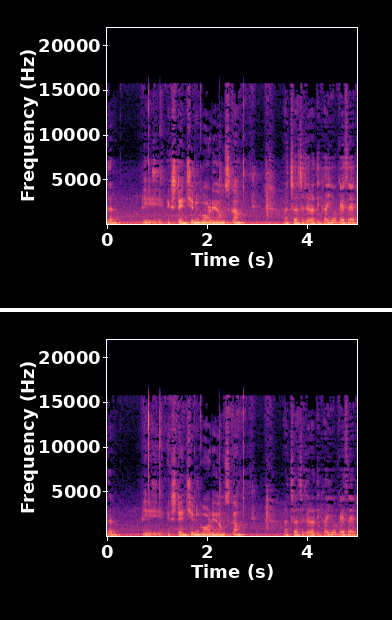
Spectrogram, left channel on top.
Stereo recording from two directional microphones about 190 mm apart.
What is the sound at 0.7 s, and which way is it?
Speech, 15° right (ahead or behind).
